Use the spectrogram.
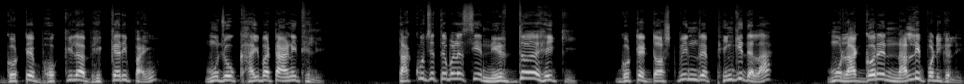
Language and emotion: Odia, angry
